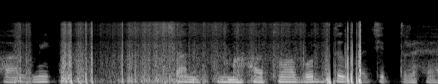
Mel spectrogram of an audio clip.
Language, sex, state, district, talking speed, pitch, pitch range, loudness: Hindi, male, Punjab, Fazilka, 95 wpm, 115 Hz, 110-120 Hz, -22 LUFS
